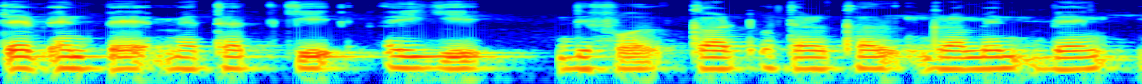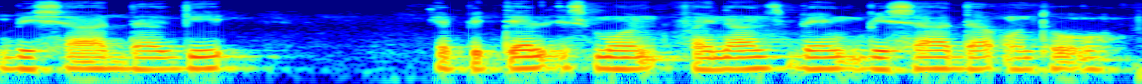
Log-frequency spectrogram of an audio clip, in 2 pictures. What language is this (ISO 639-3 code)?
mni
